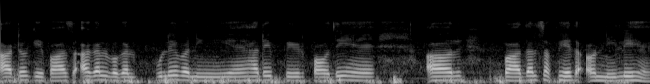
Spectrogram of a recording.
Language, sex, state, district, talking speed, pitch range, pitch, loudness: Hindi, female, Goa, North and South Goa, 175 wpm, 175-190 Hz, 180 Hz, -22 LUFS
